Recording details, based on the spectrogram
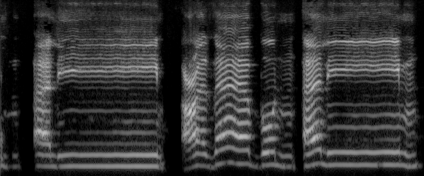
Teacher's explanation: নুন সাকিন অথবা তানবিনের মধ্যে যে লুকায়িত নুন সাকিন আছে তার উচ্চারণটা স্পষ্ট হবে। যার কারণে গুন্না হবে না। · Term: ইজহার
